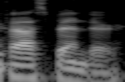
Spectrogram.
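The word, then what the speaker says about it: Fassbender: tits MH they're pretty nice Michael Frost F fast Bender fast Bender yeah wow how did you not pronounce that properly uh oh Prometheus he was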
